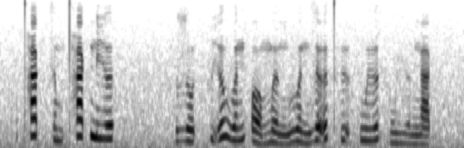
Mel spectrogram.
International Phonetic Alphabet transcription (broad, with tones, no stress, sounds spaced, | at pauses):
t̪ʰ a˦˥ k̚ s ə̤˨˩ m t̪ʰ a˦˥ k̚ n i˧ ə̯ | z o˨˩ t̚ f ḭ˧˥ ə̯ v ə˨˦ n ʔ ɔ˧˩ m əː˧˩ ŋ v ə˧˩ n z ə̰ː˧˥ t̪ʰ ɨ̰˧˨ ə̯ k w ɨ˨˦ ə̯ k w i̤˨˩ ə̯ ŋ a˨˩ k̚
